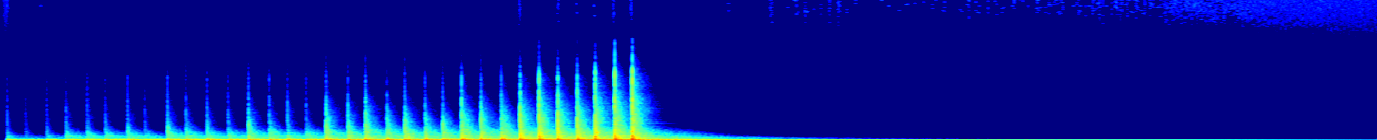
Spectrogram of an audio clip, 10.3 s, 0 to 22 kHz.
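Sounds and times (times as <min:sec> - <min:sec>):
tom drum roll: 0:00.1 - 0:05.7.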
